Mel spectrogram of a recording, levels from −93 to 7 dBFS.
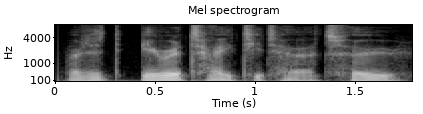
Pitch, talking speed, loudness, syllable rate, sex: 85 Hz, 170 wpm, -19 LUFS, 5.1 syllables/s, male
